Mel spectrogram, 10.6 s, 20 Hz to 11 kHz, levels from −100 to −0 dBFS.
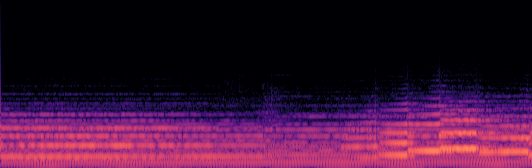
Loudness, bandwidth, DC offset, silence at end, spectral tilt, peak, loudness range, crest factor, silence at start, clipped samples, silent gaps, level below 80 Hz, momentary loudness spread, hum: -36 LUFS; 2.1 kHz; under 0.1%; 0 s; -13.5 dB/octave; -20 dBFS; 11 LU; 16 dB; 0 s; under 0.1%; none; -56 dBFS; 15 LU; none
